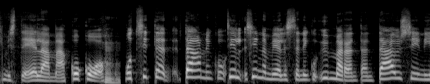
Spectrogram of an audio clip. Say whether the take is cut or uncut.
cut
